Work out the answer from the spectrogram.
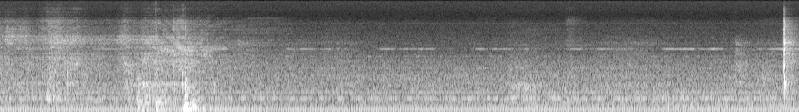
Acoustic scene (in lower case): elevator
